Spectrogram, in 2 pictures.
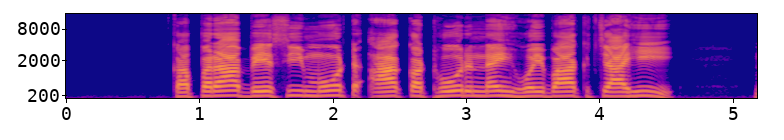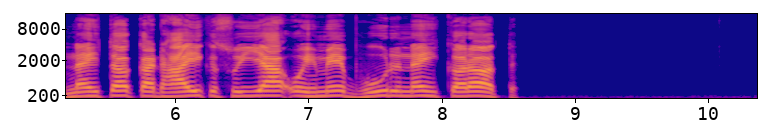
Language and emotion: Maithili, neutral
